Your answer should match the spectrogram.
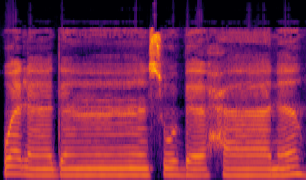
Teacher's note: نقف على الدال المنونة بألف عوض عن تنوين الفتح بمقدار حركتين، ووصلا يتكون لدينا تنوين وبعده حرف السين فالحكم إخفاء حقيقي مع غنة كاملة مرققة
